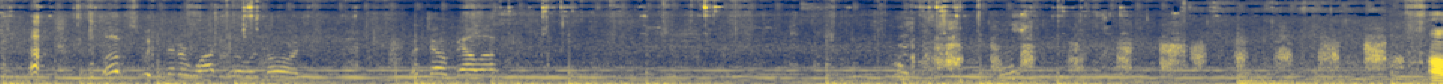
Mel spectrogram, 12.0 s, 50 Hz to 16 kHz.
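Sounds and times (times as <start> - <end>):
background music sustained tones: 0.0 - 12.0
dogs yipping and whining: 7.4 - 12.0.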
